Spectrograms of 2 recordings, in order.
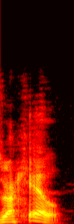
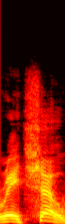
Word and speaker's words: Rachel: Yes, her name is Rachel, not Rachel. We pronounce it Rachel in English, but the name actually is Rachel.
